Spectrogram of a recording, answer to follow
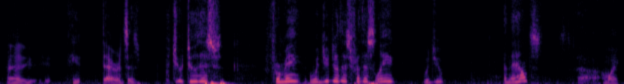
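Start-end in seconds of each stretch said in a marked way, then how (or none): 2.2-7.3 eager request. Retold or imitated. Darren asks him to announce.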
